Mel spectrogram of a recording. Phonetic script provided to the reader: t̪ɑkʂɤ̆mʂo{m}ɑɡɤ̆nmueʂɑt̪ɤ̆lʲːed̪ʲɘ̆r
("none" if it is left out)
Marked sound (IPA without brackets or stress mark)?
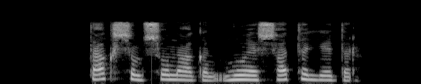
n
